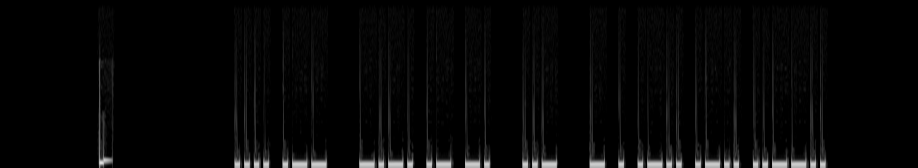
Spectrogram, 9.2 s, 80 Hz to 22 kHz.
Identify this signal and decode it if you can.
Morse code, heard as a keyed tone, about 25 wpm, 700 Hz. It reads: HW CAN U TELL?
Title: Sentences from Top 200 Words and Abbreviations 25wpm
